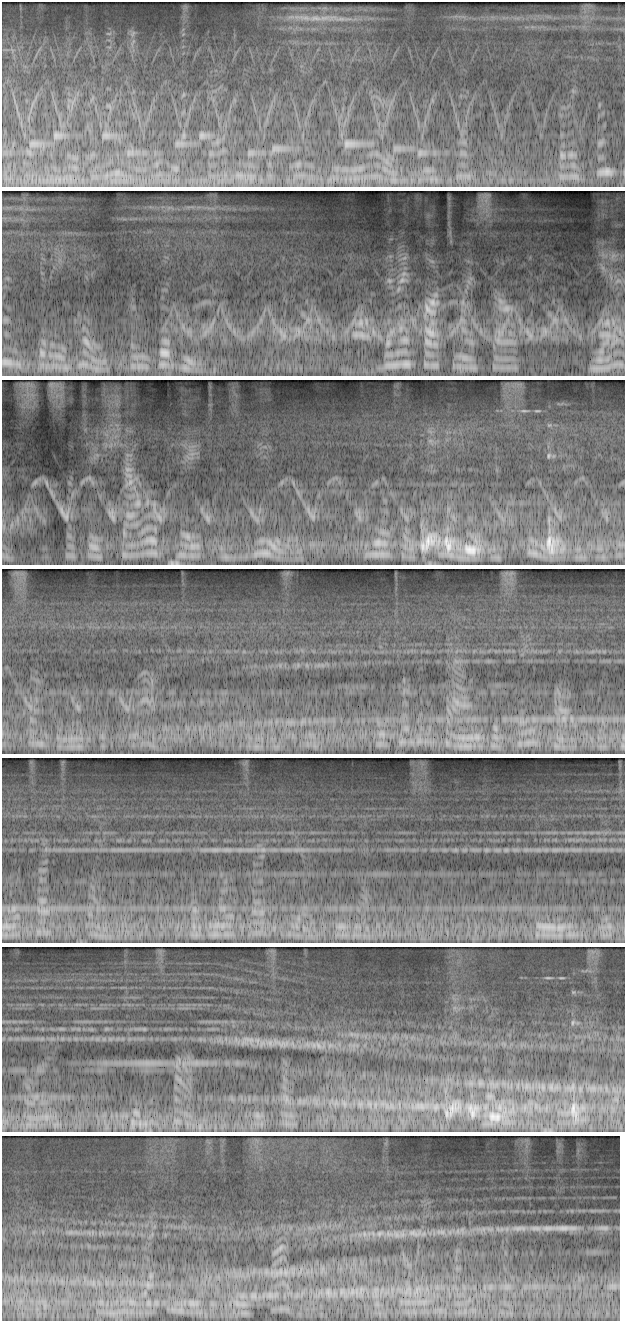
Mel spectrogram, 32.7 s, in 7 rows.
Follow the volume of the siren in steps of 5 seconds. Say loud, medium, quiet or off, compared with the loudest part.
loud, medium, medium, medium, medium, loud, loud.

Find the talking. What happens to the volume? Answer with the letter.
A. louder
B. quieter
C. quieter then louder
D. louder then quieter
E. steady
E.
